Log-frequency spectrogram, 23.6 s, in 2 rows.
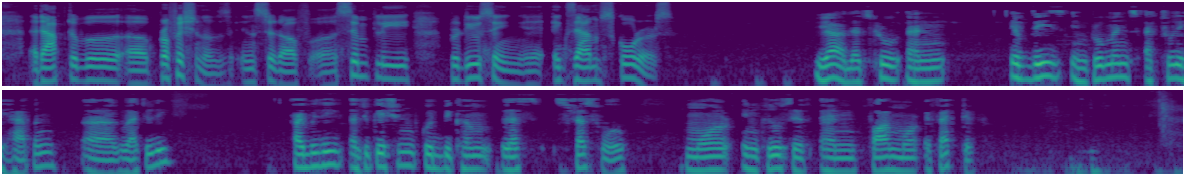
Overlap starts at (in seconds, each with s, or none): none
